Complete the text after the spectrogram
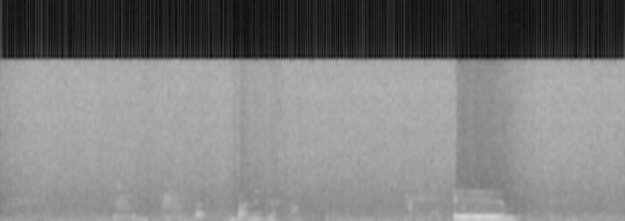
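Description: A woman vocalizes in short, expressive bursts, ending on a brief held note.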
